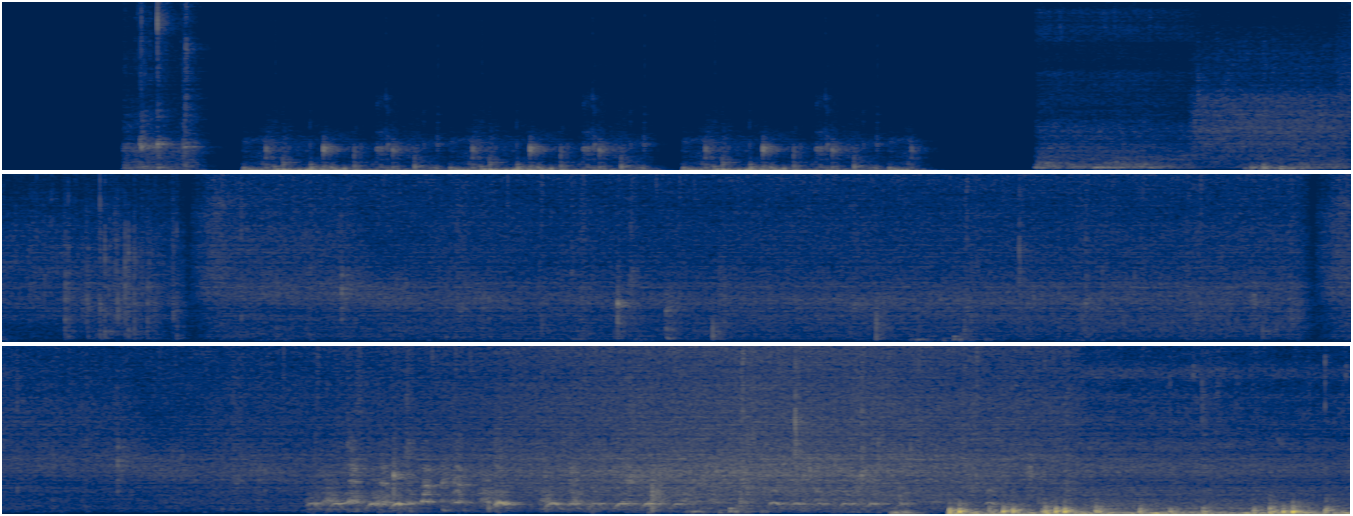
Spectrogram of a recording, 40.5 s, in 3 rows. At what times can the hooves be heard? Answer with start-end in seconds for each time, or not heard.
1.2-9.1, 35.9-40.4.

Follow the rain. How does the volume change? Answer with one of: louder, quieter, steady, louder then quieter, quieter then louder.
louder.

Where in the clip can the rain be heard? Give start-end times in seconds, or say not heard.
10.3-40.4.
